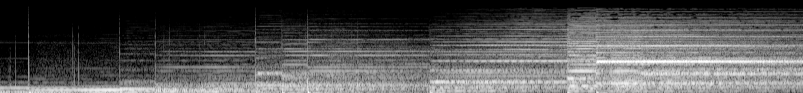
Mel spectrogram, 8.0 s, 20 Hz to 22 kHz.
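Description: A dissonant, detuned synthesizer patch in Arturia Pigments 4 plays sustained chords that step to new pitches every second or so. It grows brighter as a macro opens its filter cutoff.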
